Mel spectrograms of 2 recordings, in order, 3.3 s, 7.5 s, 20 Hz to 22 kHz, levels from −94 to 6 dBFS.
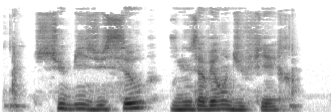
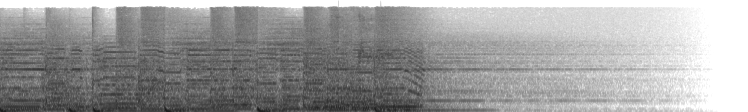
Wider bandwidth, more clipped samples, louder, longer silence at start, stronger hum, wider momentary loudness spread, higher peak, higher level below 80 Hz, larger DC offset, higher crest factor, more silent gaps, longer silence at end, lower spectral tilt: about the same, 17 kHz vs 17 kHz; neither; second, -19 LUFS vs -13 LUFS; about the same, 0.1 s vs 0 s; neither; about the same, 15 LU vs 14 LU; about the same, -2 dBFS vs 0 dBFS; second, -52 dBFS vs -24 dBFS; neither; about the same, 16 dB vs 16 dB; neither; second, 0.35 s vs 2.6 s; first, -6 dB/octave vs -4.5 dB/octave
